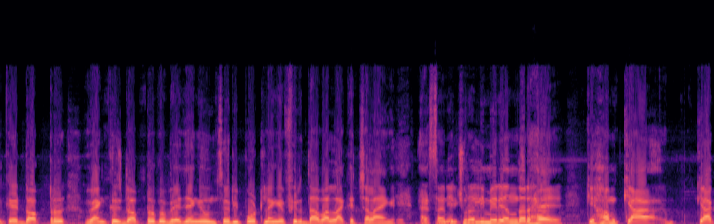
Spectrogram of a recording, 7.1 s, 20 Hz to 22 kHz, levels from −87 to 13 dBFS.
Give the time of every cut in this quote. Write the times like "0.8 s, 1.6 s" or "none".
4.3 s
